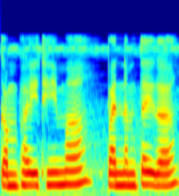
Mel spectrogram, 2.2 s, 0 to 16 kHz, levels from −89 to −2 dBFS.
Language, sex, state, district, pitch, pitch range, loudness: Wancho, female, Arunachal Pradesh, Longding, 225 Hz, 220-240 Hz, -13 LUFS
